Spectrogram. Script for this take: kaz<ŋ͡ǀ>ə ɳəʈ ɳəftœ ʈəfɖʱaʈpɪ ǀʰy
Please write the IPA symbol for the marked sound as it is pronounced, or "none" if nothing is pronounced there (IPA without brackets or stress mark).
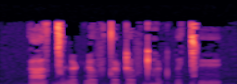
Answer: ɡ͡ǀ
